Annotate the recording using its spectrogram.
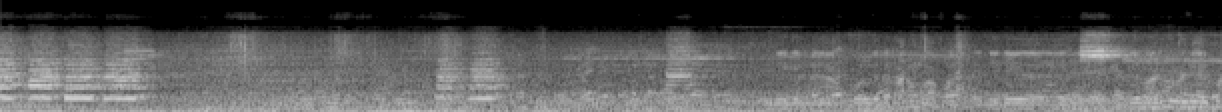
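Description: A man talks nearby in a tense, animated voice.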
